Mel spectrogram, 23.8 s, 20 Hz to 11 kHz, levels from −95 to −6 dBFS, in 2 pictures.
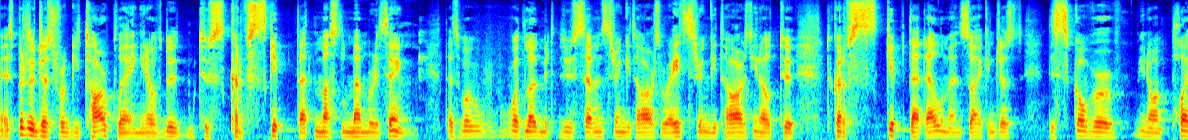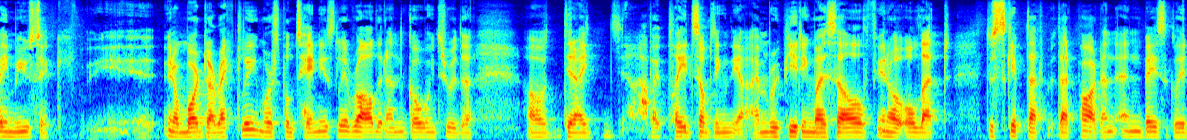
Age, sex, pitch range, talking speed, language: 20-39, male, 105-115 Hz, 210 wpm, English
